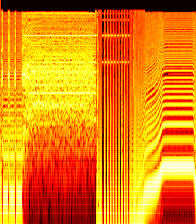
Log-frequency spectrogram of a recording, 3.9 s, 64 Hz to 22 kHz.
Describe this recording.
All sounds in this pack were made using a hand soldered synthesiser built in a workshop called DIRTY ELECTRONICS. The sounds are named as they are because there are 98 of them. They are all electronic, so sorry if "Budgie Flying Into The Sun" wasn't what you thought it was.
Make use of these sounds how you please, drop me message if you found any particularly useful and want to share what you created.
Enjoy.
